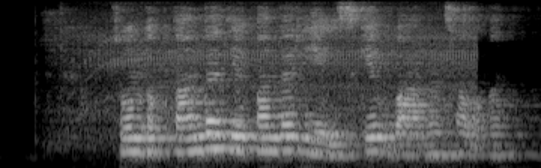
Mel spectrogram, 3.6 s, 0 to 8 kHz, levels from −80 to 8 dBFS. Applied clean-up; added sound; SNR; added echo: none; Tools; 16 dB; reverberation time 0.8 s.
